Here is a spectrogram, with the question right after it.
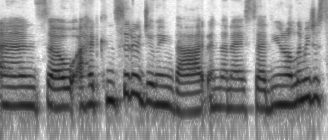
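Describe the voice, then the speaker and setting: This woman's voice sits at medium pitch. Its pitch varies in an ordinary way. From US, New York and New Jersey. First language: Turkish. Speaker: cosmetic chemist and entrepreneur. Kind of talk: podcast interview.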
